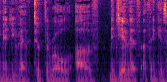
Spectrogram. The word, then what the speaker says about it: Medvedev: And he took the prime minister role while Dmitry Medvedev took the role of Medvedev, I think is how you pronounce it.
